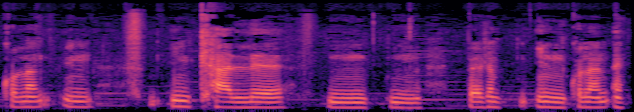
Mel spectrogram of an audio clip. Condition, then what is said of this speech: Stuttering. خب البته به جوش هم بستگی داره، اینکه جو همین باشه و استرس هم پایین تر باشه کمتر لکنت.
